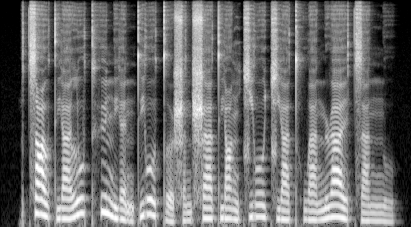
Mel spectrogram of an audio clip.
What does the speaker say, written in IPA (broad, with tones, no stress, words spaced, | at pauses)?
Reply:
t͡sɑ˥˩ʊ̯t̪jä˧˥ lu˥˧t̪ʰy˥˩njɛ̰˨˩nt̪jo˥˩ʊ̯ t̪ɤ̰˨˩ʂa˦nʂä˥t̪jɑ˥˩ŋ t͡ɕjo˥ʊ̯t͡ɕjä˧˥t̪ʰwa˧˥n ɻa˥˩ɪ̯ t͡sa˥nn̪u˨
